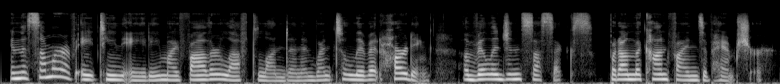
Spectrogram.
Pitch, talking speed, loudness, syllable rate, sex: 220 Hz, 200 wpm, -16 LUFS, 5.5 syllables/s, female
